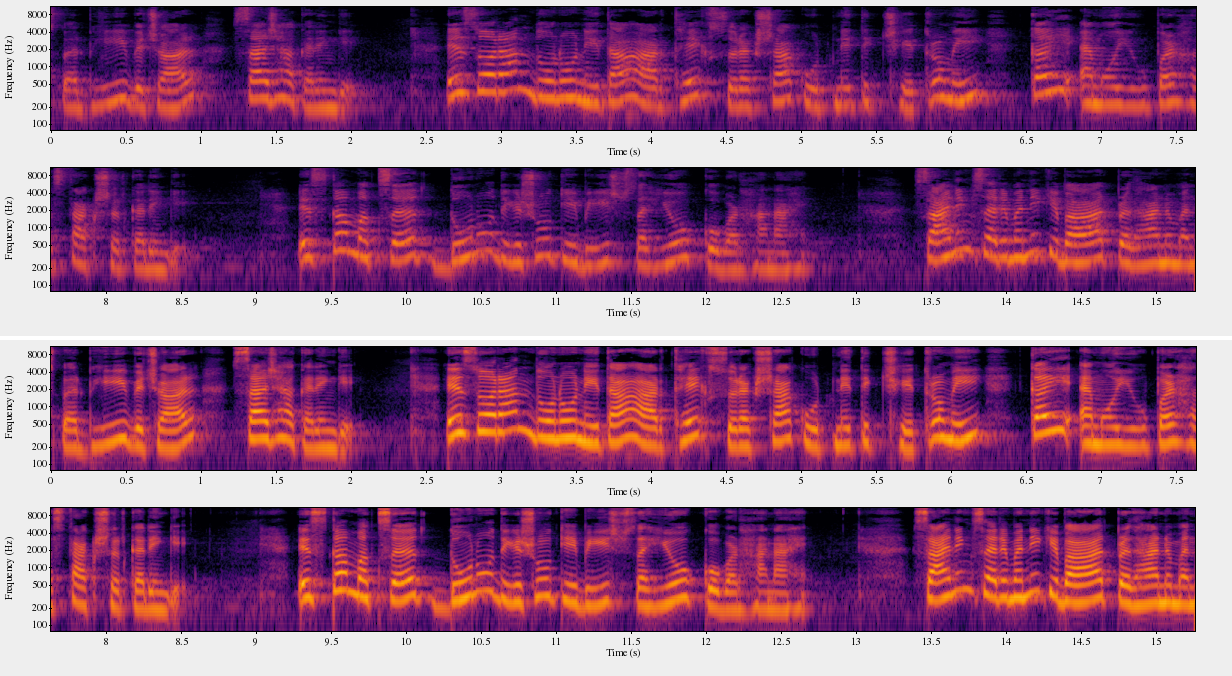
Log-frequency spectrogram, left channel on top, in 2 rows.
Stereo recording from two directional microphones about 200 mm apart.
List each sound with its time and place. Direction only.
0.0 s speech: 35° right (ahead or behind)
